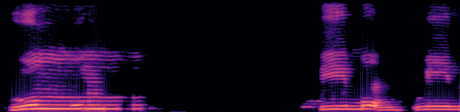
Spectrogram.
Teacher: posisi hum itu mecucu terus ada mundur bibirnya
